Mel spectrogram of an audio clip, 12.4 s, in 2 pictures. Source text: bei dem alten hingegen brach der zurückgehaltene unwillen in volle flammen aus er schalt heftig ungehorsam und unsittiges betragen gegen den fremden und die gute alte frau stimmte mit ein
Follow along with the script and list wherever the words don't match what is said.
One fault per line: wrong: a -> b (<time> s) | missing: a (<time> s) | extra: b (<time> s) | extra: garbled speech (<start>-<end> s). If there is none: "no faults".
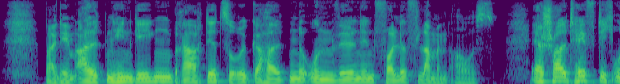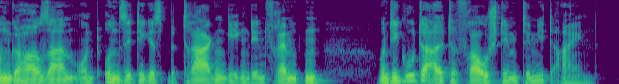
no faults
